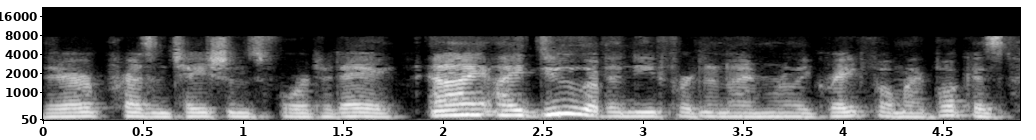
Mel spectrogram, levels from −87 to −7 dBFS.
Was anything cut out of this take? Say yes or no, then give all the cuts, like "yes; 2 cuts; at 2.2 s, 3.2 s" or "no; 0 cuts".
yes; 3 cuts; at 1.9 s, 2.8 s, 3.3 s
